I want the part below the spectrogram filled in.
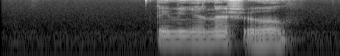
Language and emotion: Russian, positive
